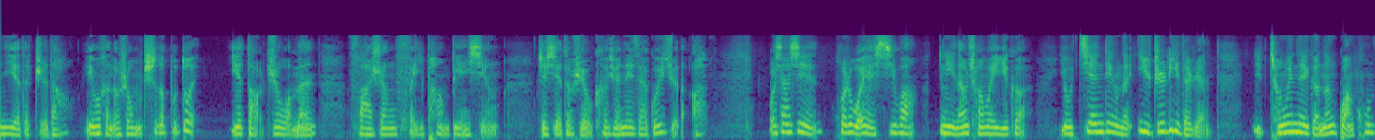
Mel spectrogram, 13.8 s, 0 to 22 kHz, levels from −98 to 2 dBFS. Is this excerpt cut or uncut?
cut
